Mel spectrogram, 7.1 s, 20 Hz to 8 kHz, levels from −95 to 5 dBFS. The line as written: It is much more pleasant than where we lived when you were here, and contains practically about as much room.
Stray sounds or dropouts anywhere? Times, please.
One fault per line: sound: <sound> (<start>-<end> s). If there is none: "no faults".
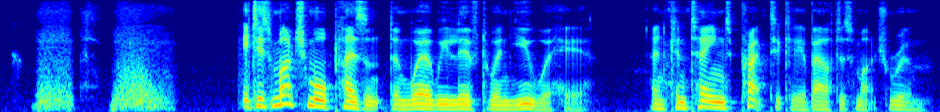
sound: sniff (0.1-1.3 s)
